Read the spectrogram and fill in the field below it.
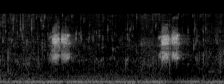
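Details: A frog in a pond, thought to sound like a chorus tree frog, gives two short, high, raspy croaks about a second apart.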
